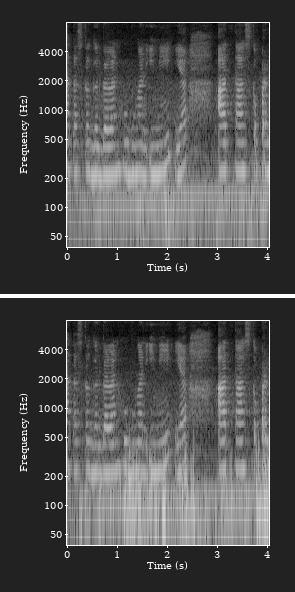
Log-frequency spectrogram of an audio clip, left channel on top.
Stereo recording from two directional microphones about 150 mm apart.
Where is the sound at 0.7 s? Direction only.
25° right (ahead or behind).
